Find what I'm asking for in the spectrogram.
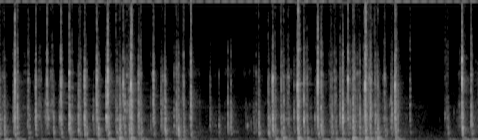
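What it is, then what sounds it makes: Plastic computer keyboard with mechanical switches. Fingertips of both hands press and tap the mechanical key switches of a full-size beige plastic Apple Extended Keyboard II under red-blue lighting. Quick, bright, clacky keystrokes come in rapid bursts, with brief pauses around the two-second mark and near the end. Each click is sharp and dies away almost instantly, with very little low end.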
